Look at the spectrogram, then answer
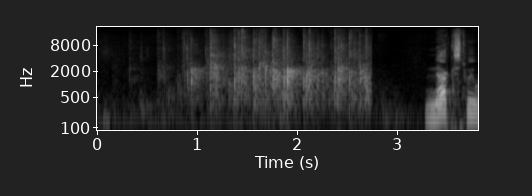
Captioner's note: audience applauds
